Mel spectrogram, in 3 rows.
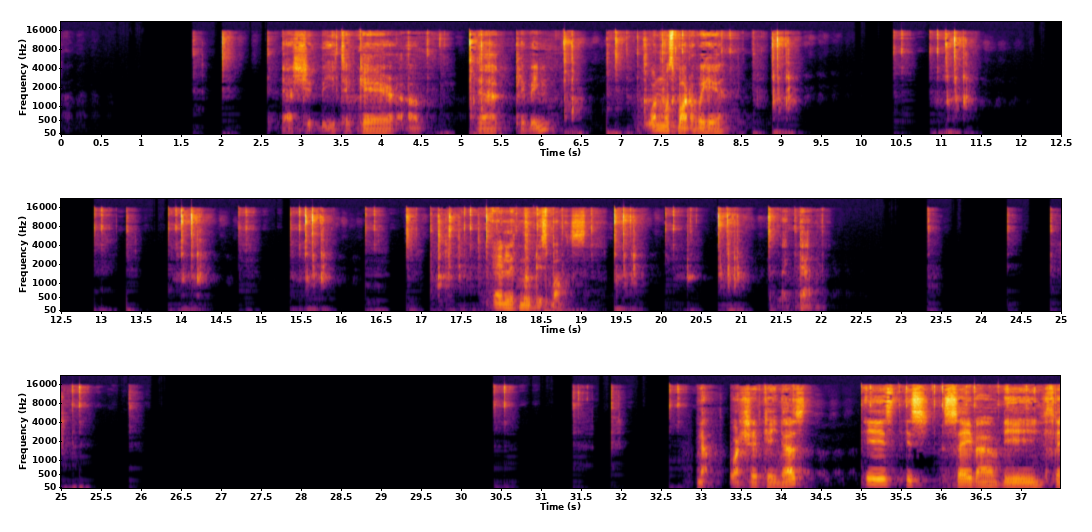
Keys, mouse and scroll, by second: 0.3-0.6 scroll down 1, 0.6 middle click, 1.4 scroll down 2, 1.8 shift+middle click, 3.0 shift+middle click, 3.2 shift+scroll up 2, 3.8 scroll down 1, 4.0 middle click, 4.8 KP_0, 6.0 KP_0, 6.7-7.0 shift+scroll up 6, 6.8 shift+middle click, 7.2 Tab, 7.9 click, 8.2 middle click, 8.4 scroll up 1, 8.7 g, 10.5 click, 10.8 g, 12.9 middle click, 13.0 scroll up 2, 13.5 click, 13.7 g, 15.0 click, 15.2 g, 16.3 scroll down 5, 16.6 shift+middle click, 16.9 scroll up 1, 17.0 Tab, 17.6 shift+middle click, 17.6 shift+scroll down 1, 18.9 scroll up 2, 19.1 g, 20.0 scroll down 2, 20.1 middle click, 20.6 alt+a, 20.8 scroll down 3, 21.1 shift+middle click, 21.8 shift+middle click, 23.3 middle click, 24.3 middle click, 28.8 middle click, 28.8-29.3 scroll down 4, 29.3 scroll up 4, 30.1 click, 30.8 middle click, 31.5 middle click, 31.7 scroll up 1, 32.3 click, 34.8-36.8 click, 37.3 click.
